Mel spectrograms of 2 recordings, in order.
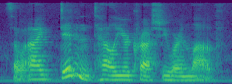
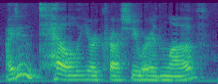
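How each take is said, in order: First: The stress is on "didn't". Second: The stress is on "tell".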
